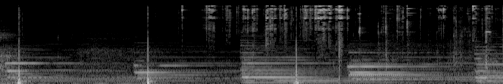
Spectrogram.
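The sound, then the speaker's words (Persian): Keys rattle and jangle in several uneven bursts of sharp metallic clinks as someone fumbles to unlock a door with a key until it opens, over a steady droning tonal background. “اوه چشمام با دستم هماهنگ نیستن نمیتونم کلیدو آه, آه باز شد”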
